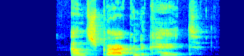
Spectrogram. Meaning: 1. accountability, being answerable for, bearing of responsibility/risk(s) (as for a debt or venture) 2. legal liability
- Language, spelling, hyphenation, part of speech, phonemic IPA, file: Dutch, aansprakelijkheid, aan‧spra‧ke‧lijk‧heid, noun, /aːnˈspraː.kə.ləkˌɦɛi̯t/, Nl-aansprakelijkheid.ogg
